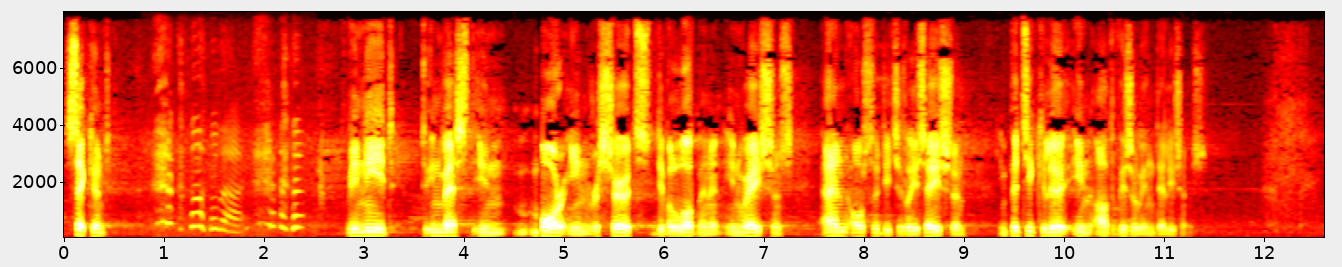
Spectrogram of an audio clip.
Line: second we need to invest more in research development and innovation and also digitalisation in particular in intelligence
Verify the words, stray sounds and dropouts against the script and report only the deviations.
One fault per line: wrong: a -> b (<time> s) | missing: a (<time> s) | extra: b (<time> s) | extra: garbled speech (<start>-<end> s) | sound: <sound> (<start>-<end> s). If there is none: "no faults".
sound: laugh (0.9-2.4 s)
sound: dropout (4.7-4.8 s)
extra: artificial (10.3 s)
